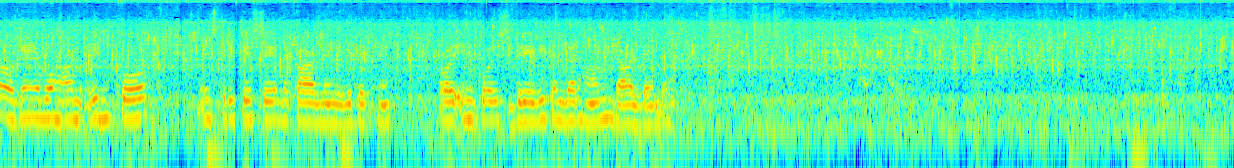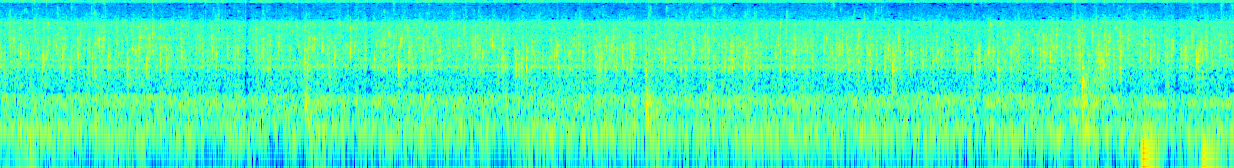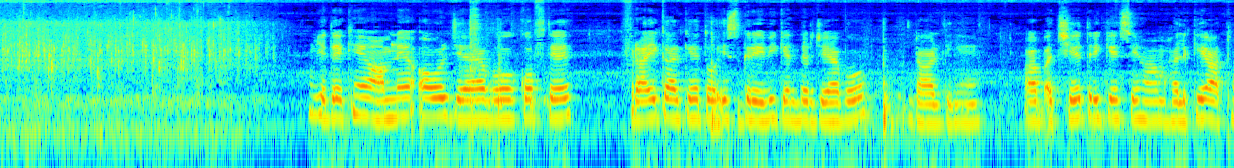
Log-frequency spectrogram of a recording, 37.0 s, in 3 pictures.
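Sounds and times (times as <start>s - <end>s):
meatballs sizzling in hot oil: 0.0s - 27.6s.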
